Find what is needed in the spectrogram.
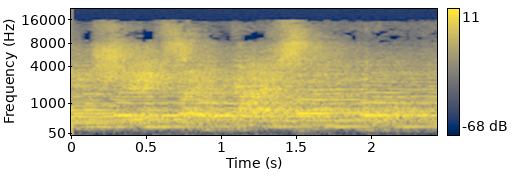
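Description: Mixed amateur choir singing a classical choral work in sustained, held notes that change every half second or so.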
